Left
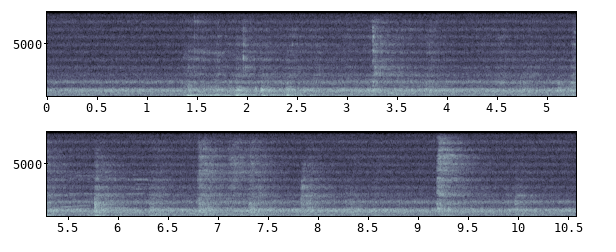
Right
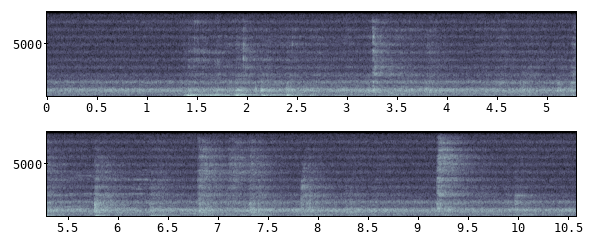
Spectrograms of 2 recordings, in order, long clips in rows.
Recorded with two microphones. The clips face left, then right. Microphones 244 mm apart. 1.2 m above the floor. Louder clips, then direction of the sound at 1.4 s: Right 3 dB; 10° right (ahead or behind).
